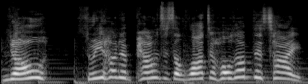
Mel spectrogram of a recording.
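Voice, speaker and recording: Woman voicing a gruff, proud, huge beast fighter. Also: sits high, moderate pace, darkish tone, faint music behind, voice pushed up, lightly acted. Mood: defensive, loud. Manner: gruff, defiant, blustering.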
